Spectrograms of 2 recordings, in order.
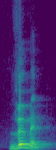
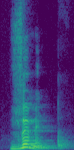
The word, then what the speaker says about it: women: The pronunciation is women. The pronunciation is like this. So this is women.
